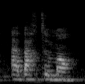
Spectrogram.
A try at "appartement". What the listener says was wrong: Non, T, ça se prononce pas. T, ça se prononce pas.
